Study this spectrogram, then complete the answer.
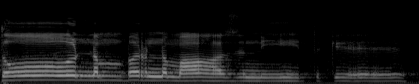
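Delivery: very slow, long-held mock wail; acted tearful lament. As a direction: drag the words out in a weeping chant. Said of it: "ਰੋਵਾਂ ਨਾ ਤੇ ਕੀ ਕਰਾਂ".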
